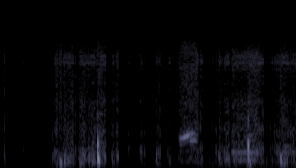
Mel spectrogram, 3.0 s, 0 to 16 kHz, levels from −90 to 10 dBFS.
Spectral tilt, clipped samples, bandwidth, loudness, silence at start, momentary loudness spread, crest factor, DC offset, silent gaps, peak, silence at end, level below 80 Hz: -6 dB/octave; under 0.1%; 7.4 kHz; -56 LUFS; 0.5 s; 14 LU; 28 dB; under 0.1%; 1.07-1.11 s, 1.20-1.37 s, 1.45-1.55 s, 1.71-1.78 s, 2.03-2.09 s; -30 dBFS; 0 s; -76 dBFS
